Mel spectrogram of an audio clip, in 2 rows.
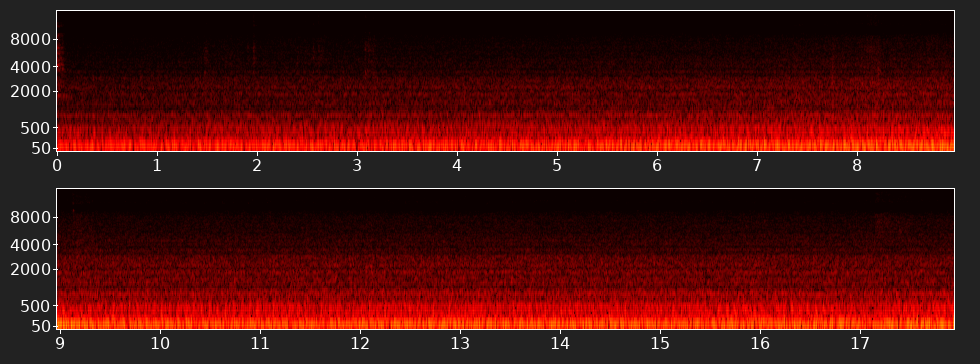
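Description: Hino L6 truck's diesel engine idling steadily in neutral, heard from inside the cab, growing slightly louder over the first several seconds and then holding steady. The engine-driven air compressor is building the brake tanks toward governor cut-out at about 130 PSI.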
